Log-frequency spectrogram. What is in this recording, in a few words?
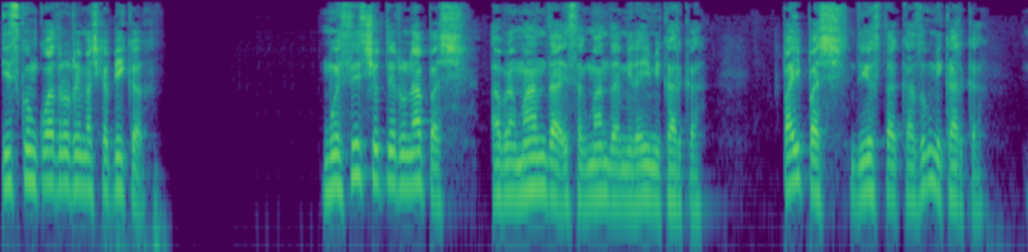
good news quichua otovalo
